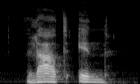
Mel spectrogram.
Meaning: inflection of inladen: 1. second/third-person singular present indicative 2. plural imperative
- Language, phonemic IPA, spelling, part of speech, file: Dutch, /ˈlat ˈɪn/, laadt in, verb, Nl-laadt in.ogg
